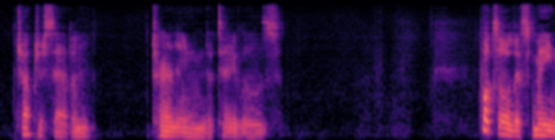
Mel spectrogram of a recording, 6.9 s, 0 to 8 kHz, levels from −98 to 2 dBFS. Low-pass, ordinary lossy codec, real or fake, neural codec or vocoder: 7.2 kHz; MP3, 64 kbps; fake; codec, 44.1 kHz, 2.6 kbps, DAC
